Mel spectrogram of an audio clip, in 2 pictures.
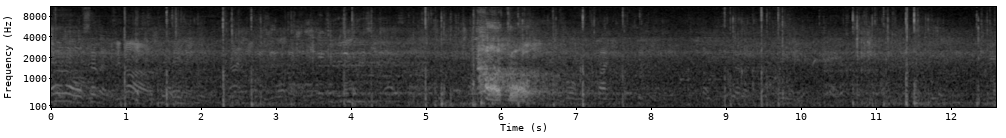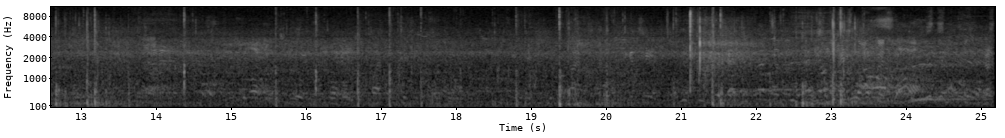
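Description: A football being kicked and touched around by several players, sharp thuds scattered irregularly, over players' voices calling out; one loud shout about six seconds in.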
